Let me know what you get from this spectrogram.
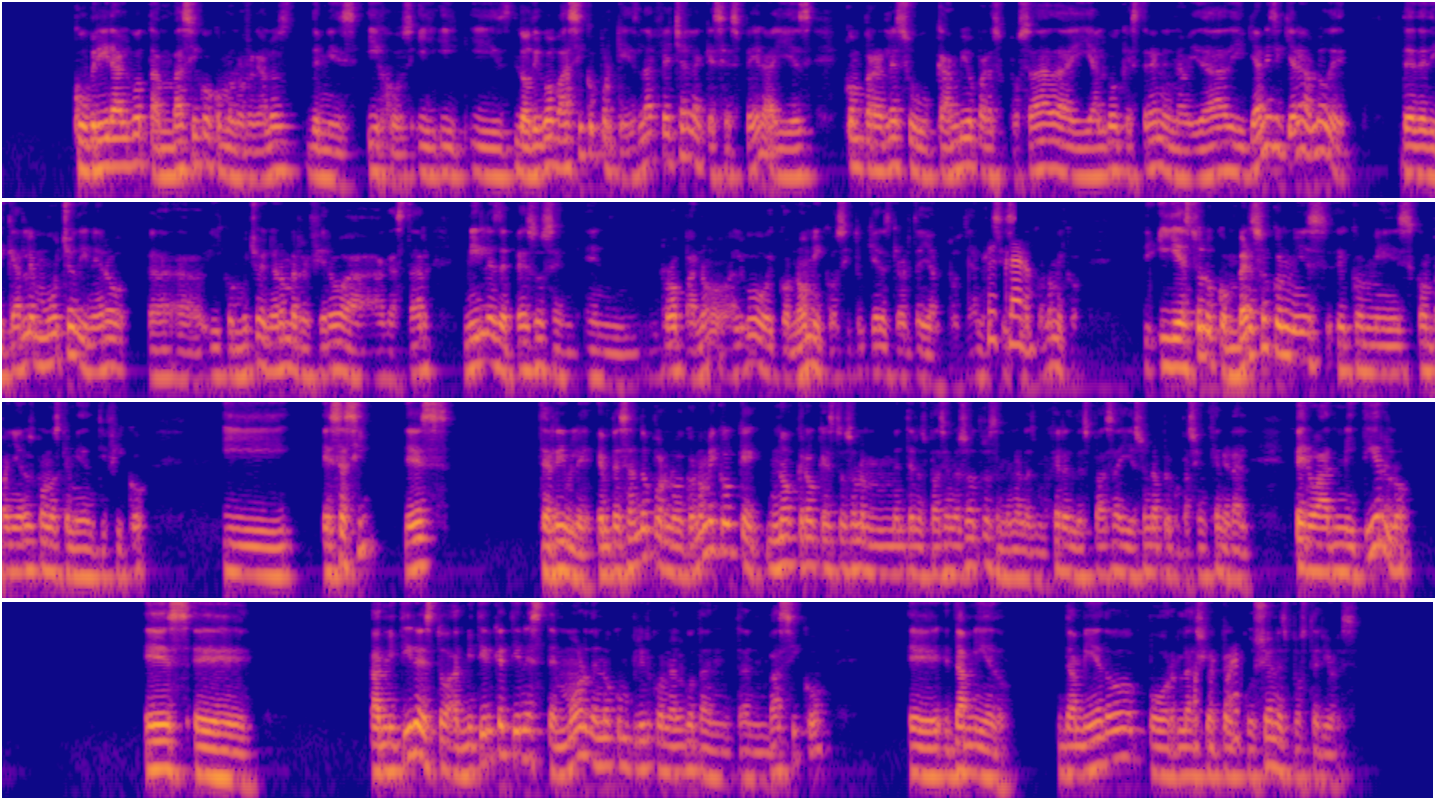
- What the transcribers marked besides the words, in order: tapping
- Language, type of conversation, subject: Spanish, advice, ¿Cómo puedo pedir apoyo emocional sin sentirme débil?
